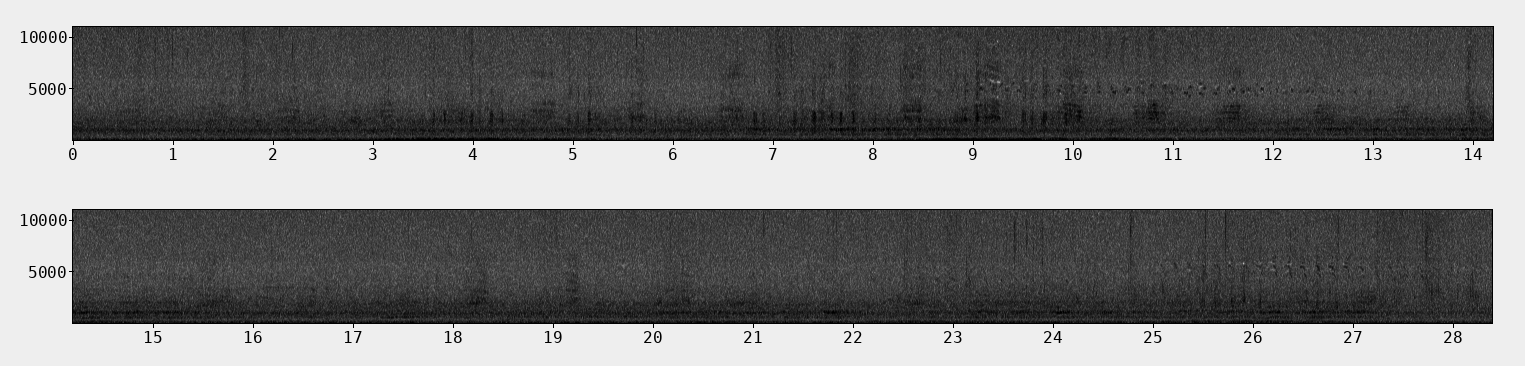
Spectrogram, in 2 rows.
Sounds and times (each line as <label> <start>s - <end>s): ducks flying at night over the pond 2.8s - 15.8s
ducks flying at night over the pond 22.6s - 28.3s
